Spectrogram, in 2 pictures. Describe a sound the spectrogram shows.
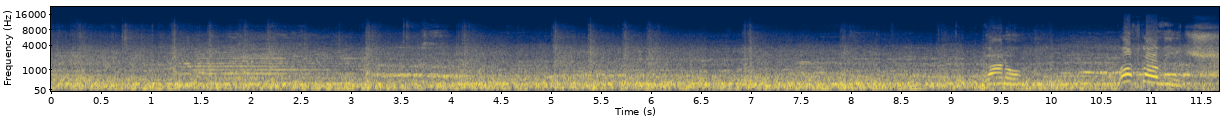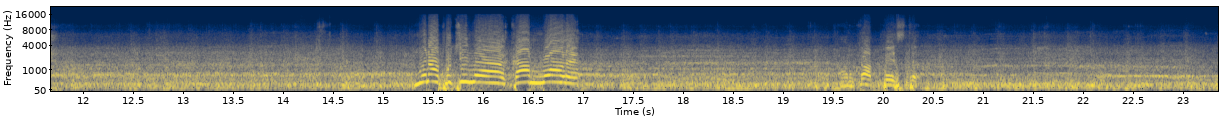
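Crowd noise fills a large echoing indoor hall.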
